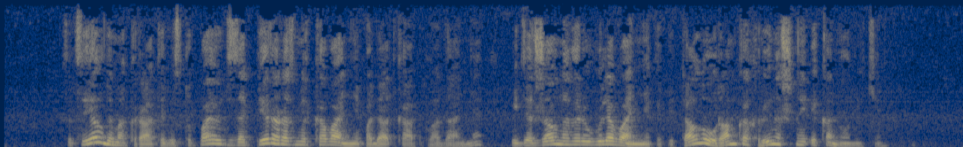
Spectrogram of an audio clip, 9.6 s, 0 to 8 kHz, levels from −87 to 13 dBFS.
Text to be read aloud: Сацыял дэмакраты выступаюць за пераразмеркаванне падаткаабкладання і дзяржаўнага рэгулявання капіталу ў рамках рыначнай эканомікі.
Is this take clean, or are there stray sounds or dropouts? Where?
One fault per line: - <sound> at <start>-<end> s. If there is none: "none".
none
